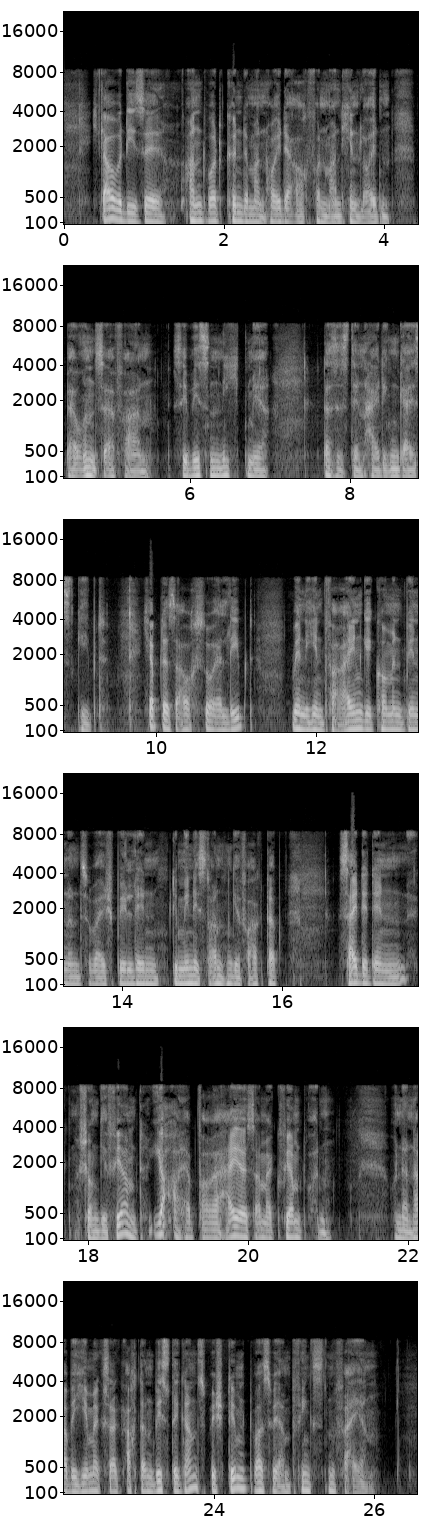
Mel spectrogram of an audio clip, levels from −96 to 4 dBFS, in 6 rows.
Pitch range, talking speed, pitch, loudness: 100-120 Hz, 165 wpm, 110 Hz, -25 LUFS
